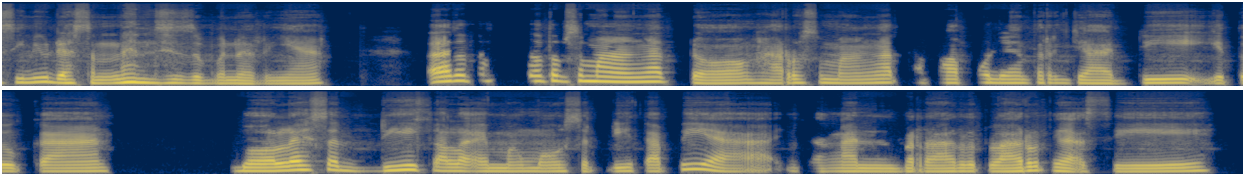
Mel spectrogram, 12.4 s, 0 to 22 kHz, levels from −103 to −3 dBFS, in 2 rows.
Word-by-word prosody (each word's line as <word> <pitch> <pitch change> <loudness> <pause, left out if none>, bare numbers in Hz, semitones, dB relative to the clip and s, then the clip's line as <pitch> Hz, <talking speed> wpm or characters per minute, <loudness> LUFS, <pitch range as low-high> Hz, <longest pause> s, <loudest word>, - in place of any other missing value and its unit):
sini 185 +1 0
udah 170 -4 +4
Senin 165 +6 +4
sih 165 - -2
sebenernya. 140 -1 -3 0.5
Eee, 225 +3 +6
tetep 260 0 -1 0.2
tetep 245 0 +1
semangat 220 -2 +4
dong 145 +1 0
harus 160 +2 -2
semangat 165 +2 -1
apa 170 +1 -6
pun 175 -1 -2
yang 165 -1 -1
terjadi 155 0 -1 0.2
gitu 150 +1 -3 0.2
kan, 150 +2 0 0.6
boleh 165 +5 +6
sedih 185 +1 +2
kalau 165 -1 +1
emang 150 0 -1
mau 145 -1 -2
sedih 155 +1 -5
tapi 230 +8 +1
ya 140 -4 -4 0.2
jangan 145 +1 -2 0.2
berlarut-larut 145 +3 +1
nggak 150 -4 +1
sih. 145 +5 0
155 Hz, 145 wpm, -21 LUFS, 145-180 Hz, 0.6 s, Eee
